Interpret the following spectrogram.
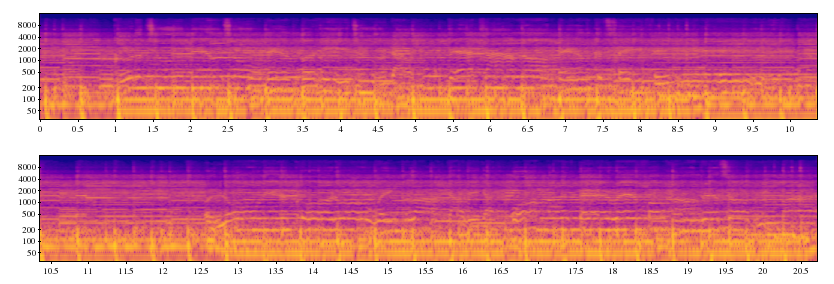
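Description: Live rock band playing a song: electric guitars over bass and a drum kit.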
